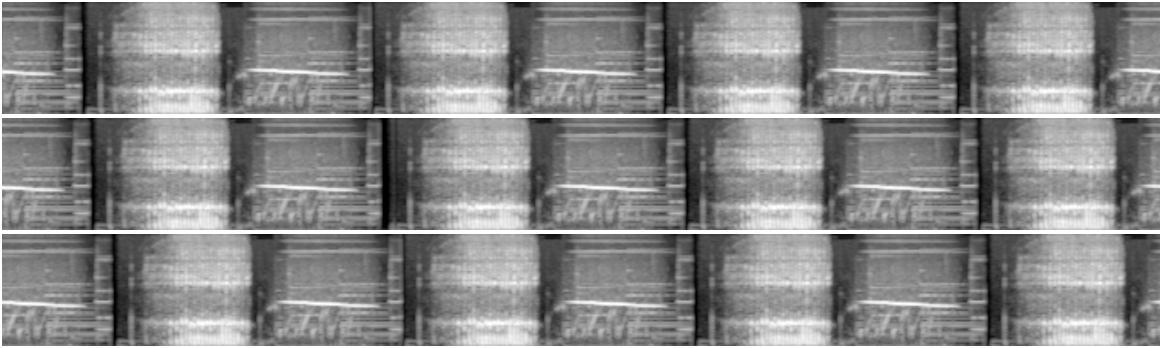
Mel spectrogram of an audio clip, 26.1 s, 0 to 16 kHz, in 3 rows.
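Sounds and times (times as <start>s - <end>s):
rasping snore: 0.8s - 2.4s, 3.0s - 8.9s, 9.5s - 11.1s, 11.8s - 13.4s, 14.0s - 15.5s, 16.2s - 17.7s, 18.4s - 19.9s, 20.6s - 26.0s
falling whistle: 1.8s - 2.6s, 4.0s - 4.8s, 6.2s - 7.1s, 8.4s - 9.2s, 10.6s - 11.4s, 12.8s - 13.8s, 15.0s - 15.8s, 17.2s - 18.1s, 19.4s - 20.3s, 21.6s - 22.5s, 23.8s - 24.6s.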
